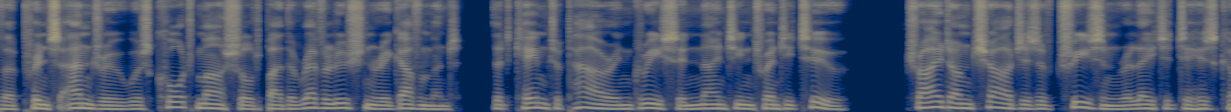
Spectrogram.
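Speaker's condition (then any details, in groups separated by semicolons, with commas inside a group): No condition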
